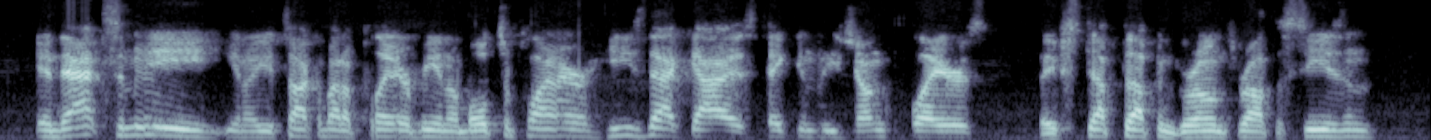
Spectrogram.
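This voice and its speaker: Fairly quick and with hardly any pauses, a man talks in an unremarkable speaking voice with an American accent. His pitch is fairly high and his intonation fairly even. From US South, Georgia (Marietta). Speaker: former NFL player and sports broadcaster. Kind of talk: casual chat.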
